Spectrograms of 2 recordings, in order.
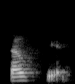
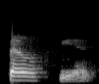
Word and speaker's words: Celsius: to say degrees celsius now the letter c can say hey or f and here it says f short e f o o this c also says f this i is a long e sound selfie this is sophia celsius see listen to me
